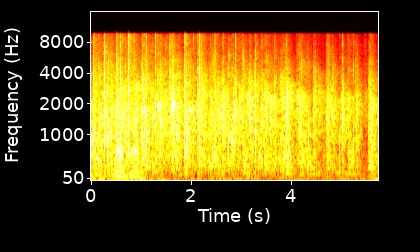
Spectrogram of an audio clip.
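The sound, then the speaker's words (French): A group of pupils applauding to welcome a school headmistress, a dense, steady patter of many hands clapping that continues evenly throughout, with a few voices faintly mixed in beneath the clapping. “Euh, je demande aux élèves d'applaudir quelqu'un.”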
